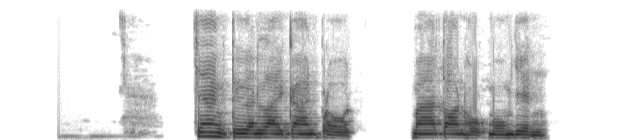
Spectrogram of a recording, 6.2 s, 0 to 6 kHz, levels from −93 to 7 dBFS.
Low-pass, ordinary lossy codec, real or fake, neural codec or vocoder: 5.4 kHz; none; real; none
